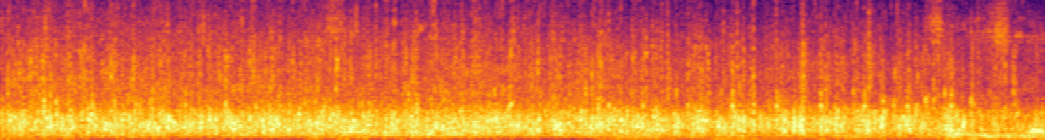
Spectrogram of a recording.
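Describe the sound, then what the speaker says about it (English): A funeral congregation claps hands in celebration, a dense, loud, sustained wash of applause from a large crowd that holds steady throughout. "We can celebrate by clapping our hands."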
